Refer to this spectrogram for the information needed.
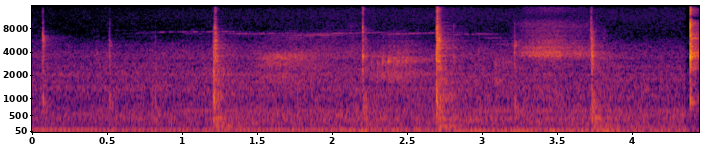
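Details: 2005 Toyota Tacoma 4WD rear drum brake adjuster star wheel clicked 2–3 notches after new shoes fitted: sharp, separate clicks half a second to a second apart, taking up shoe clearance, which sets pedal travel and parking brake.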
